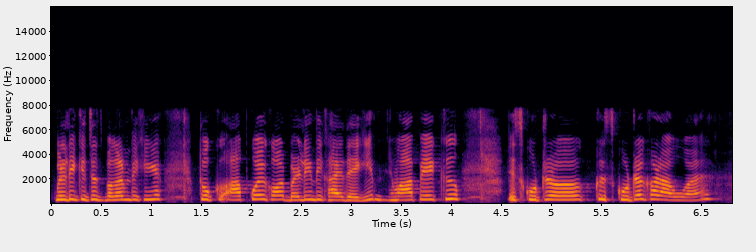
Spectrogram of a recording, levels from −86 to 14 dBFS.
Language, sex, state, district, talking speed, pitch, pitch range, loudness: Hindi, female, West Bengal, Purulia, 195 wpm, 320 Hz, 300-345 Hz, -13 LUFS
